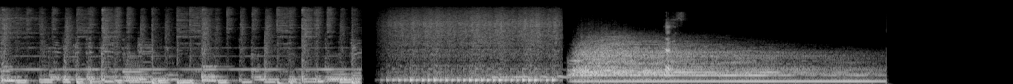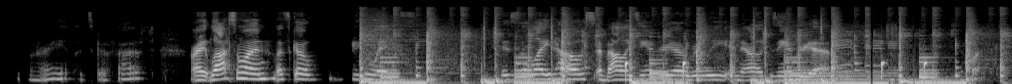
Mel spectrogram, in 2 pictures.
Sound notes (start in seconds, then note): 3.8 drum roll; 5.6 gong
